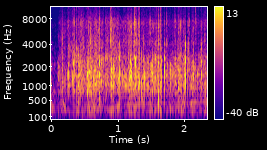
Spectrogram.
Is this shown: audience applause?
yes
